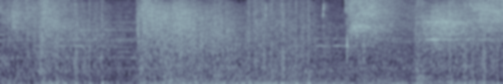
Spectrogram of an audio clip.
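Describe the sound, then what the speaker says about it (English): Dense, continuous bursts of booming explosions like fireworks fill a Final Fantasy XIV battle, loud and layered with crackling blasts and no pause between them. "Are they throwing fireworks at me?"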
